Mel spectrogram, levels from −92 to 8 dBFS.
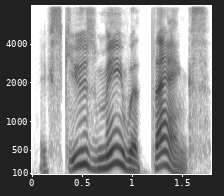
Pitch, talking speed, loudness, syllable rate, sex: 175 Hz, 135 wpm, -19 LUFS, 3.9 syllables/s, female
